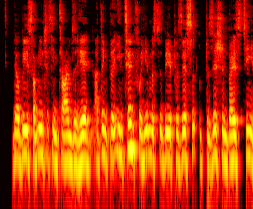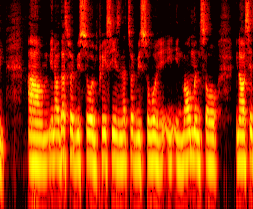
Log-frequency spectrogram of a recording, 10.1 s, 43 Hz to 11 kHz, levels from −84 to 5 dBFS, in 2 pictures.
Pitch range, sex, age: 140-160 Hz, male, 20-39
